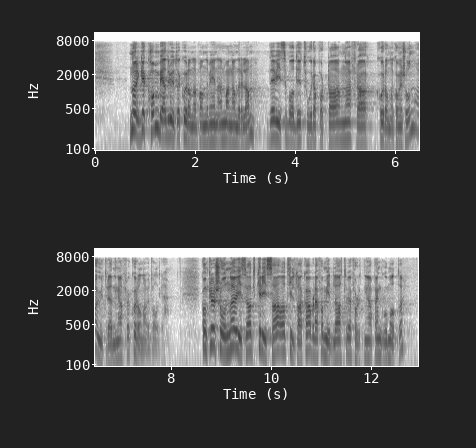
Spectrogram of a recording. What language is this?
Norwegian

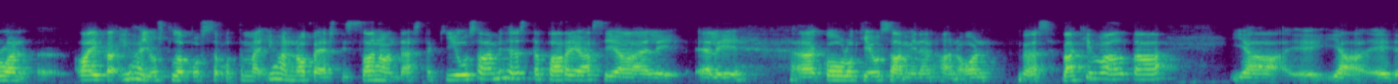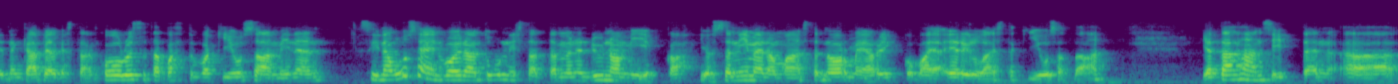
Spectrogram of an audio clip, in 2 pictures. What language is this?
Finnish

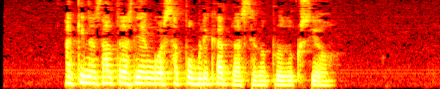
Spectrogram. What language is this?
Catalan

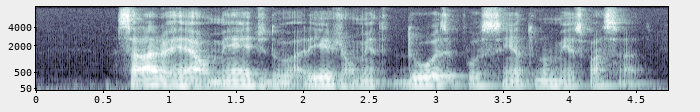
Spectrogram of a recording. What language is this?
Portuguese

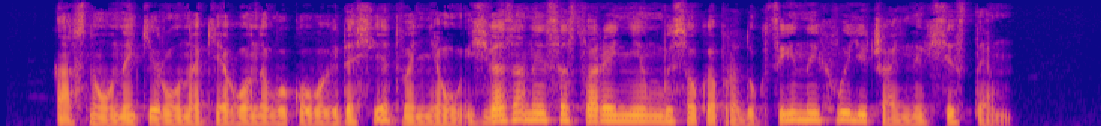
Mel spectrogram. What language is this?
Belarusian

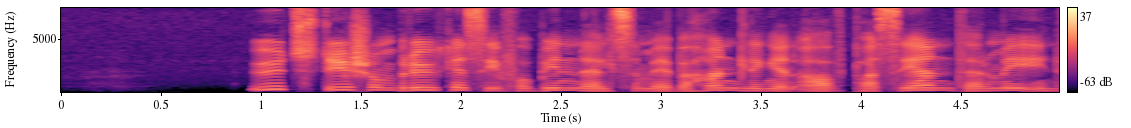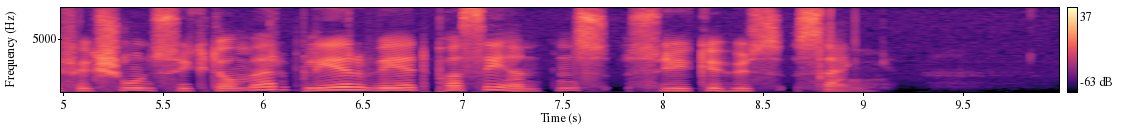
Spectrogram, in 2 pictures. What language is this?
Norwegian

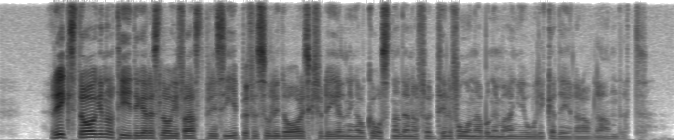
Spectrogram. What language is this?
Swedish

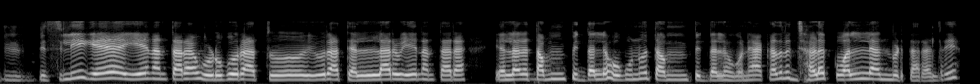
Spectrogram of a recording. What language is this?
Kannada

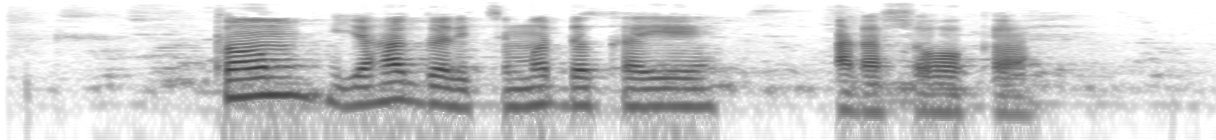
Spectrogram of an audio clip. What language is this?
Kinyarwanda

